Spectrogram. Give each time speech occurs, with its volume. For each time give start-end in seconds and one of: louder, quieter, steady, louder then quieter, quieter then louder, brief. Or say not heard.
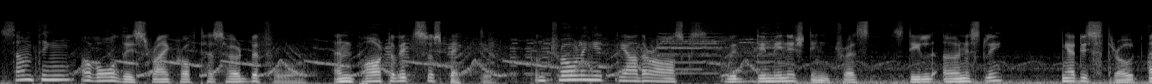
0.0-11.4 steady.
